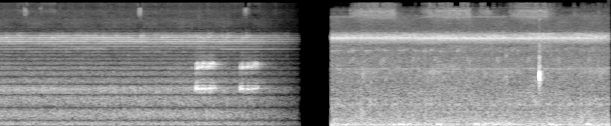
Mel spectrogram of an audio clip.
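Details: In Brazil's northeastern sertão at the arrival of winter, a male monkey tree frog calls with brief, sharp, loud clicks that blend into a steady, high-pitched chorus of other amphibians and insects.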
